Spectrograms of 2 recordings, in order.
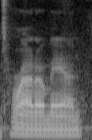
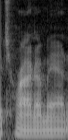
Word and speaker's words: Pteranoman: this crap now, especially Petrano-Man. It's so good. And it sounds like Toronto Man if you're having trouble pronouncing it, but it's obviously pterodactyl, play on words.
